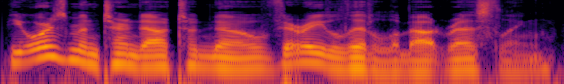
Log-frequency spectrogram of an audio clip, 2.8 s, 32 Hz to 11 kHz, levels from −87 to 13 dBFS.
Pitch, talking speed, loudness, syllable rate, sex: 110 Hz, 210 wpm, -17 LUFS, 5.8 syllables/s, male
